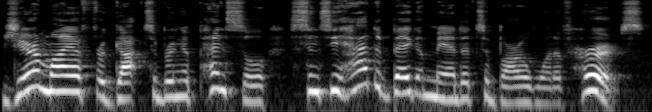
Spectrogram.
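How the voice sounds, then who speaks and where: A woman teacher giving scripted instructional narration, explaining and reading examples out deliberately. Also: a little high, lively intonation, darkish tone. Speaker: language arts teacher.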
